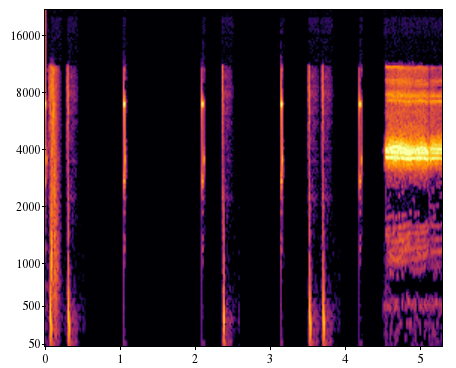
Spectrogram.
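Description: A referee's whistle in a PS4 American football video game gives several short, sharp chirps spaced about a second apart over soft thuds. It ends in one loud, sustained shrill blast.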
